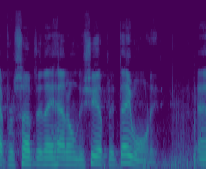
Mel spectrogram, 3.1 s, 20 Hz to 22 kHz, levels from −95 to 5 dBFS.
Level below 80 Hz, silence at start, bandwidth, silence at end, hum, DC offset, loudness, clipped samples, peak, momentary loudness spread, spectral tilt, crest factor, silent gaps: -76 dBFS; 0 s; 16 kHz; 0 s; none; under 0.1%; -46 LUFS; under 0.1%; -30 dBFS; 17 LU; -4.5 dB/octave; 18 dB; none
